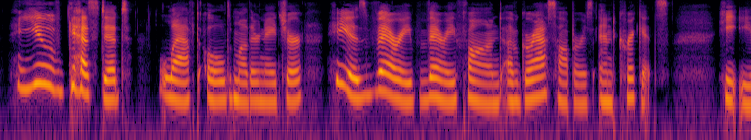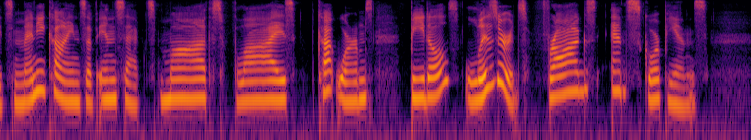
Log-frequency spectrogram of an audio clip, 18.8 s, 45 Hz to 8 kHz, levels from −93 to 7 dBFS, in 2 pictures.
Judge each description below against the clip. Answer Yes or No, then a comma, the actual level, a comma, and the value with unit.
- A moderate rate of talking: No, slow, 95 wpm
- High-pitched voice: Yes, high, 210 Hz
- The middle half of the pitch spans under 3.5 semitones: No, average, 4.4 semitones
